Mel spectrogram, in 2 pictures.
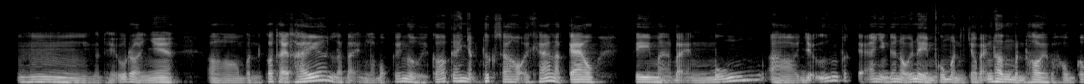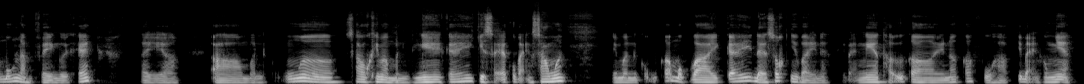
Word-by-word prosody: Ừm, 110 -5 -1
mình 90 -1 -10
hiểu 95 +5 -3
rồi 115 -7 0
nha, 105 +2 +2 0.3
ờ, 95 -2 -5
mình 90 0 -7
có 125 - 0
thể 100 -5 +3
thấy 130 - +5
là 110 - -1
bạn 95 +1 -7
là 95 - -8
một 90 -1 -8
cái 130 - -3
người 105 -9 0
có 115 +8 -2
cái 145 0 +1
nhận 140 - 0
thức 150 +1 -1
xã 120 - -2
hội 120 -2 -1
khá 135 +9 +2
là 165 - +3
cao 115 -1 +6 0.4
khi 110 -1 +5
mà 105 -4 +1
bạn 100 0 -3
muốn, 180 - +1
ờ, 90 -3 -3
giữ 100 - -2 0.3
tất 165 - -9
cả 120 - -4
những 110 -5 0
cái 130 - +1
nỗi 120 -2 +2
niềm 110 -7 +4
của 110 - 0
mình 110 -5 +1
cho 110 - -2
bản 105 +5 0
thân 125 -3 +5
mình 100 -3 +2
thôi 105 +1 +3
và 95 - -7
hông 95 +1 -5
có 115 - -5
muốn 130 +5 +1
làm 115 -9 0
phiền 95 0 -2
người 90 -1 -4
khác. - - +1 0.5
Thì, 90 -1 -6
ờ, 90 -1 -7 0.3
ờ, 95 -1 -2
mình 90 0 -7
cũng, 125 +8 -1
ơ, 120 -8 +4
sau 115 +1 -1
khi 120 - 0
mà 115 - +4
mình 95 -3 -1
nghe 110 +3 +4
cái 120 +6 0
chia - - +3
sẻ - - 0
của - - -6
bạn 100 - -4
xong 125 +5 +4
á, 160 - +7 0.5
thì 105 - -6
mình 100 -1 -1
cũng - - -14
có - - -1
một - - +1
vài 105 -2 +4
cái 130 +11 +2
đề 105 -9 +4
xuất 160 +10 -1
như 125 - 0
vầy 95 -4 -3
nè, 90 -1 -9
thì - - -29
bạn 100 - -8
nghe 110 +1 +3
thử - - -1
coi 100 -3 -1
nó 110 +3 -2
có 140 +5 -8
phù 95 - -4
hợp 90 -1 -9
với - - -2
bạn 125 -4 -3
không 105 +2 -2
nha. 110 -3 +2
105 Hz, 265 wpm, -23 LUFS, 95-120 Hz, 0.5 s, á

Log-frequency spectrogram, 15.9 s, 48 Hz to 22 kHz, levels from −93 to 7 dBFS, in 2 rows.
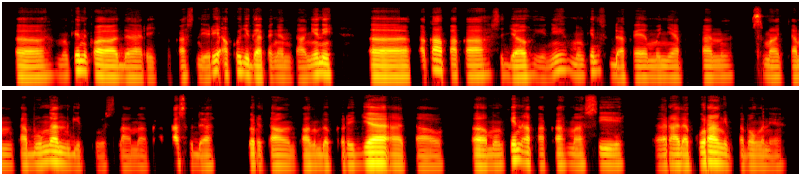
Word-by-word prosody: eee, 105 -1 +1
mungkin 115 +7 -1
kalau 110 -6 +4
dari 100 -1 -6
Kakak 105 - -12
sendiri 100 -1 -4
aku 120 +3 -6
juga 110 -3 +2
pengen 105 -2 -10
tanya 100 +5 -2
nih. 120 - -3 0.4
Eee, 105 -1 +5
Kakak 165 -2 +2
apakah 110 -1 0
sejauh 110 -1 -1
ini 115 +10 -8
mungkin 125 0 -8
sudah 115 -9 -8
kayak 105 -1 -3
menyiapkan 105 +1 -8 0.2
semacam 105 -1 -4
tabungan 110 +2 +1
gitu 90 -2 -15
selama 95 0 -14
Kakak 115 - -5
sudah 100 -3 -8 0.4
bertahun-tahun 100 -1 -3
bekerja 105 +4 +7 0.3
atau, 95 0 -8 0.3
eee, 95 -1 +4
mungkin 100 +9 0
apakah 105 -3 -4
masih, 105 0 -5 0.3
eee, 100 - -4
rada 105 -1 +1
kurang 120 +1 +7
nih - - -26
tabungannya? 95 -1 -8
105 Hz, 145 wpm, -26 LUFS, 100-115 Hz, 0.4 s, bekerja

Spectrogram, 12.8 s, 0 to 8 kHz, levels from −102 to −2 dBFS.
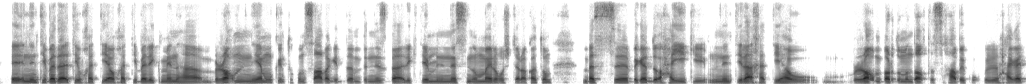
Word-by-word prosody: إ 125 -1 +3
إن 130 +3 -1
أنتِ 145 +1 -2
بدأتِ 135 0 +5
وخدتيها 130 +1 -1
وخدتِ 130 +1 -3
بالِك 125 0 0
منها، 125 -1 -1
بالرغم 140 +3 +2
إن 130 -2 -5
هي 140 +1 +3
ممكن 145 0 -7
تكون 125 - -15
صعبة 135 +1 +2
جدًا 125 0 -8
بالنسبة 125 +1 -1
لكتير 125 +3 -3
من 130 -2 -5
الناس 130 +2 -1
إن 120 - -6
هُم 125 +2 -2
يلغوا 130 -1 +1
إشتراكاتهم، 135 +2 -5 0.4
بس - - +5
بجد 135 +1 +1
أحيّيكِ 125 +2 -2 0.3
إن 120 - -8
أنتِ 125 0 -5
لأ - - +5
خدتيها 125 0 -1
و 120 - -3 0.5
بالرغم 120 +1 +5
برضه 120 -1 +2
من 115 0 -5
ضغط 125 0 +2
أصحابك 120 -1 -4
وكلّ 125 0 -9
الحاجات 125 0 0
125 Hz, 180 wpm, -25 LUFS, 120-135 Hz, 0.5 s, بدأتِ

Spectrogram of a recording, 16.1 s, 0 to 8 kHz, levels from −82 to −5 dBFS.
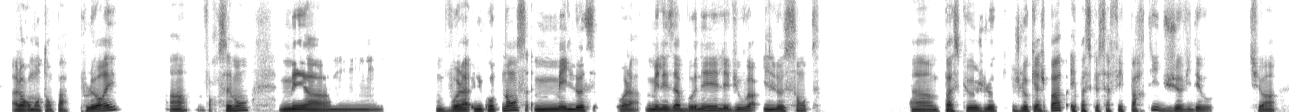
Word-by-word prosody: alors 105 +1 +3
on - - +2
m'entend 100 +1 -1
pas 105 +6 -5
pleurer, 125 - +3 0.6
hein, 120 +7 0 0.2
forcément, 155 +5 0 0.4
mais 115 0 +5
hem 105 -1 0 0.7
Voilà, 115 +1 +3
une 115 -2 +2
contenance 145 +11 +1
mais 110 +3 +4
il 115 - +4
le 120 +1 +6
sai 125 - -10 0.2
voilà 110 0 -2
mais 110 -3 +2
les 105 0 +2
abonnés, 120 +6 +2
les 125 - +2
viewers 115 +5 -1
ils 105 -2 +2
le 110 +1 +3
sentent 125 +2 -7 1.1
hem, 100 -2 0
parce 100 -4 +1
que 115 -1 +1
je 105 0 -5
le 100 -2 +2 0.2
je 110 -1 -7
le 105 - +3
cache 105 +1 -1
pas 170 +3 +2
et - - +1
parce - - -4
que - - -5
ça - - -6
fait - - -5
partie 195 -3 -5
du 120 -4 -7
jeu 110 -2 +1
vidéo, 105 +2 -4 0.4
tu - - -6
vois? - - -2
110 Hz, 165 wpm, -21 LUFS, 105-120 Hz, 1.1 s, le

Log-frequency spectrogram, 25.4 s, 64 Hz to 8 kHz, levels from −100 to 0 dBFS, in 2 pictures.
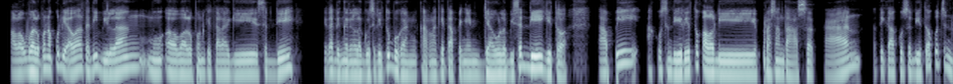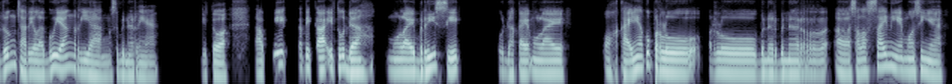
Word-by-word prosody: kalau 125 0 -2
walaupun 140 +2 +2
aku 180 +4 -3
diawal 145 +1 +1
tadi 145 +4 -1
bilang 135 +4 +1 0.3
mu 125 -1 0
eee, 125 -3 0
walaupun 120 +1 -1
kita 120 -1 -6
lagi 120 +1 -1
sedih, 130 +7 -1 0.4
kita 135 - -3
dengerin 120 -1 0
lagu 115 +1 -1
sedih 120 0 -3
tuh 170 - 0
bukan 115 -6 -1
karena 115 0 -6
kita 115 -1 -3
pengen 115 0 -4
jauh 115 0 +1
lebih 115 0 0
sedih 165 -2 +7
gitu, 125 - 0 0.4
tapi 185 - -2 0.2
aku 135 +2 -11
sendiri 130 -1 +2
tuh 190 - -4
kalau 125 -2 +5
dipresentasekan 115 -2 -1 0.2
ketika 130 -1 -5
aku 130 - -9
sedih 125 -1 -2
tuh - - -2
aku 205 - -5
cenderung 160 0 -2
cari 125 -8 -1
lagu 120 +7 +2
yang 160 +2 +2
riang 115 -6 -1
sebenarnya, 110 -2 -4 0.6
gitu. 115 -2 0 0.4
Tapi 190 +12 -1 0.2
ketika 150 -2 +3
itu 160 - +1
udah 130 -2 +4 0.2
mulai 135 -1 +3
berisik, 140 +1 +3 0.5
udah 125 -2 -6
kayak 120 0 +1
mulai, 125 -1 +1 0.5
oh, 130 -2 -5
kayaknya 130 +6 +2
aku 195 - -1
perlu 130 -4 +4 0.2
perlu 125 -1 +2
bener-bener, 120 0 0 0.4
eee, 125 -3 -1
selesai 135 +7 0
nih 160 -5 0
emosinya, 135 -4 0
125 Hz, 145 wpm, -24 LUFS, 120-135 Hz, 0.6 s, sedih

